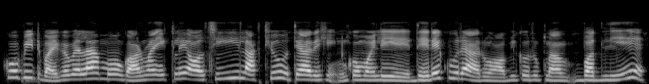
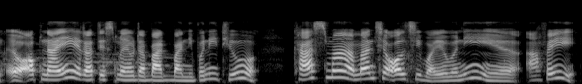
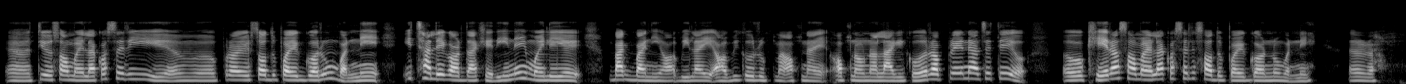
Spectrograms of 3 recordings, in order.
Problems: background sounds at intervals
